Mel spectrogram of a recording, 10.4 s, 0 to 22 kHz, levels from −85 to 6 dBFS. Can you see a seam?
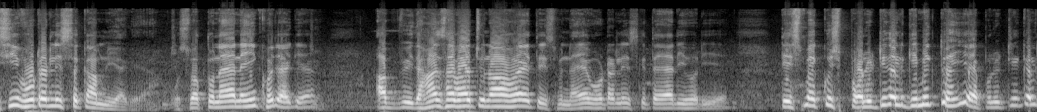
no; 0 cuts

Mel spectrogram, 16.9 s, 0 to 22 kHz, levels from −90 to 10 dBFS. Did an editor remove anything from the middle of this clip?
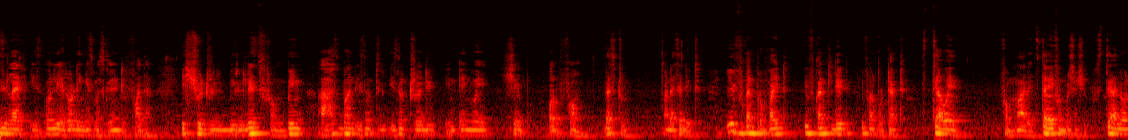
no; 0 cuts

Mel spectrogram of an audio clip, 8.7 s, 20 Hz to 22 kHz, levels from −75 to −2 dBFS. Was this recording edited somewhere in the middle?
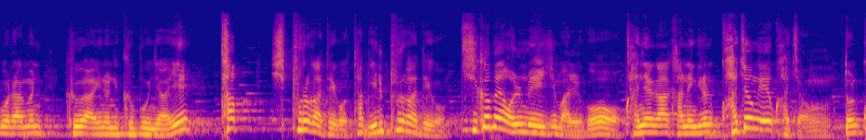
yes; 1 cut; at 4.5 s

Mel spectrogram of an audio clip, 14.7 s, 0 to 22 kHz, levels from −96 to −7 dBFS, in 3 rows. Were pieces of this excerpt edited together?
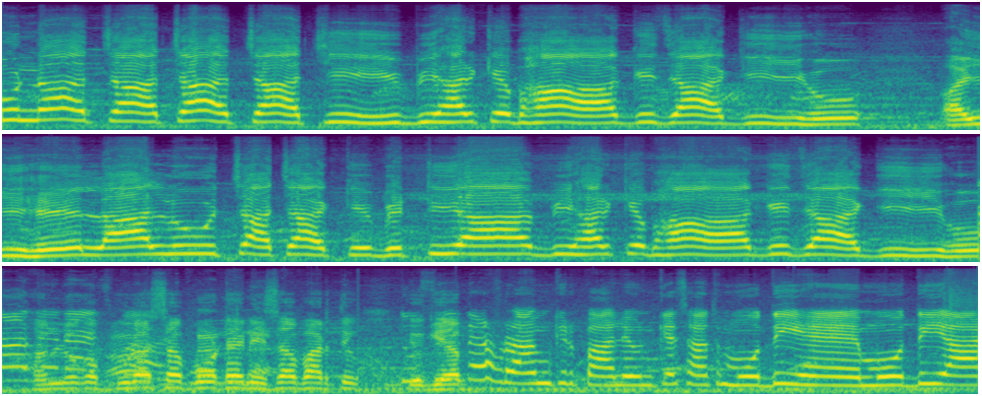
yes; 2 cuts; at 9.8 s, 11.5 s

